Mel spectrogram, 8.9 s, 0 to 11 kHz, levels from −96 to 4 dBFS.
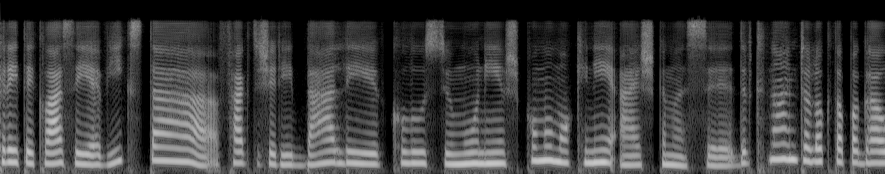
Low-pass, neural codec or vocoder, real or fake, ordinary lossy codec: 7.2 kHz; codec, 16 kHz, 0.2 kbps, FocalCodec; fake; Opus, 64 kbps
